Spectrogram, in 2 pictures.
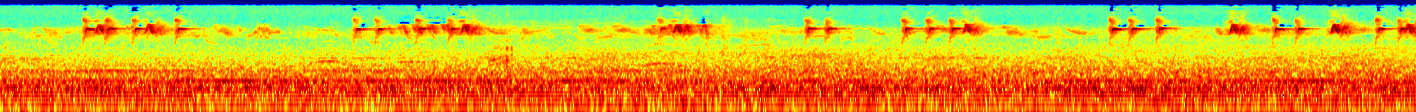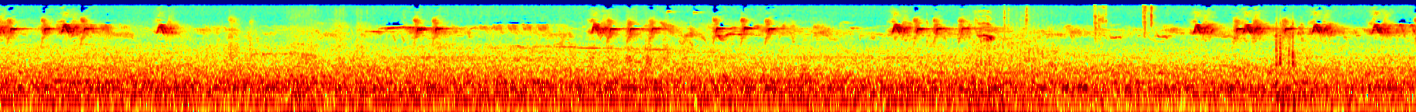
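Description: Small birds chirping: clusters of quick, high-pitched chirps that come every second or two, over a faint, steady low hum.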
